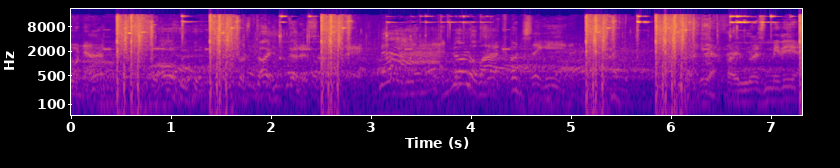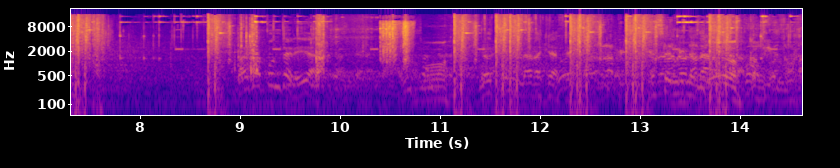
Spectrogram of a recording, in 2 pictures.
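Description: A rifle fires single loud shots that echo.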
